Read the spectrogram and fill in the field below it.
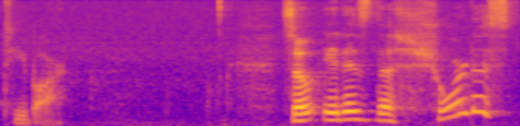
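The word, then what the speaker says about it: t̄: i pronounce it as t bar so if you ever see a little line on top in mathematics lingo we call that t bar so it is the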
